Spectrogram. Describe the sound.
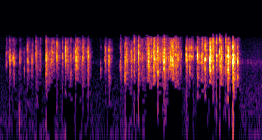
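Keys clatter on a computer keyboard in rapid runs of typing, separated by short pauses, at moderate loudness and with no voices.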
